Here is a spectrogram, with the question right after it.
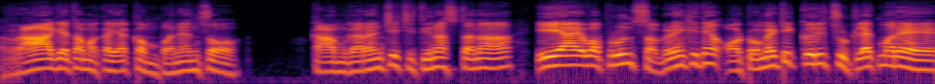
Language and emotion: Goan Konkani, angry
